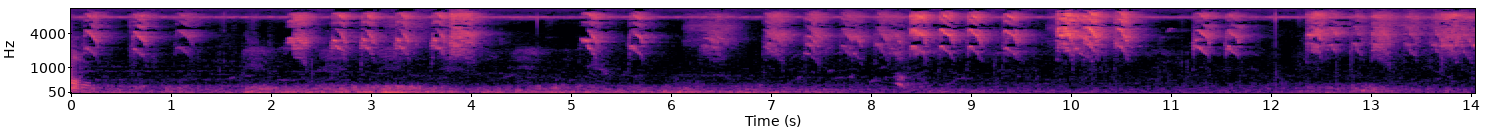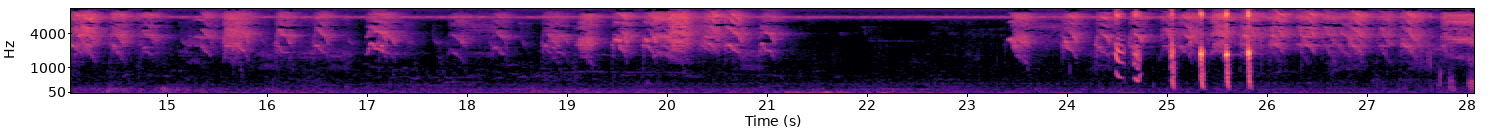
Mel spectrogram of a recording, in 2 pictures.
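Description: A flock of parrots squawking and chattering in a tree, a constant run of short, harsh calls. About three-quarters of the way through comes a quick run of half a dozen louder squawks.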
